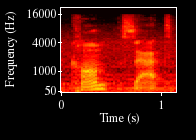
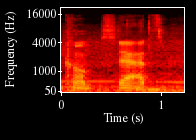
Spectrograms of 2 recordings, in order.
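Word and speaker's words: ComSat: coming down from the comp sats not the comp stats thank you uh in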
